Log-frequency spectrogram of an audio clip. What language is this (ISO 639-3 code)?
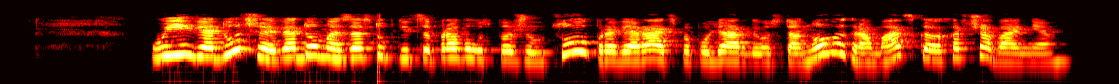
bel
